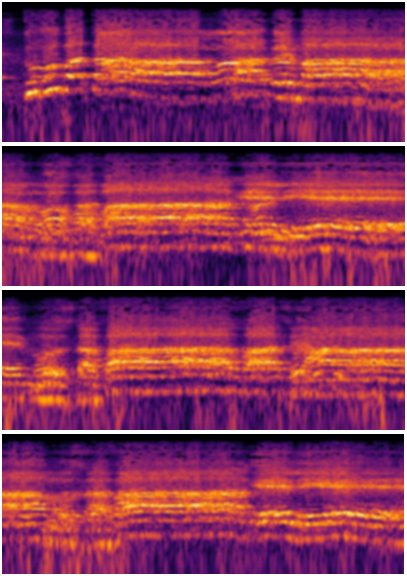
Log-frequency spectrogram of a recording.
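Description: Male voices chanting a devotional Urdu poem without instruments, in long, held, wavering lines.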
